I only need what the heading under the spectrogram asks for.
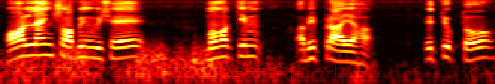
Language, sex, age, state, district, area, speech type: Sanskrit, male, 18-30, Delhi, Central Delhi, urban, spontaneous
